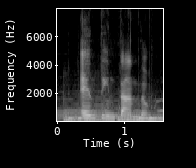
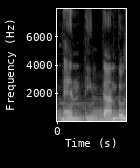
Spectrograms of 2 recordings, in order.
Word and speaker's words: entintando: Entintando. Entintando. Yeah, I know. I really didn't know that one either. Entintando sounds like intentando.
